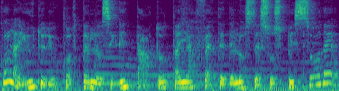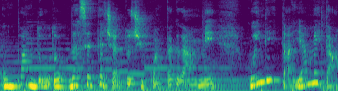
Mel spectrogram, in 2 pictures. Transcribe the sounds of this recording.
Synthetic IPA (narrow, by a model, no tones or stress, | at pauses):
konlajuːt̪od̪iuŋkort̪ɛlːosiɡet̪ːa̰ːt̪ot̪ajaːfːɛt̪ːed̪elːost̪ɛsːospesːoːɾeumpand̪ṵːɾod̪asɛt̪ːet͡ʃɛnt̪ot͡ʃiŋkwant̪aɡɾamːi | kwind̪it̪a̰ʎːamːet̪a̰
